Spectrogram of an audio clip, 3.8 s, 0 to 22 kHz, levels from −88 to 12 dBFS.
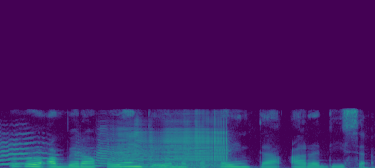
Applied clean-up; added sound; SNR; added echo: none; Door; 8 dB; none.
